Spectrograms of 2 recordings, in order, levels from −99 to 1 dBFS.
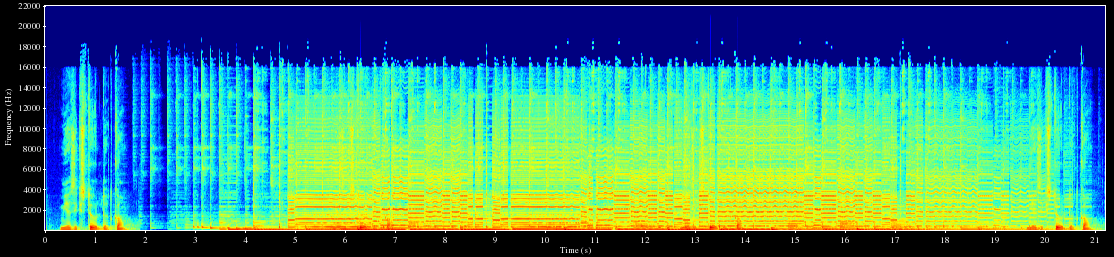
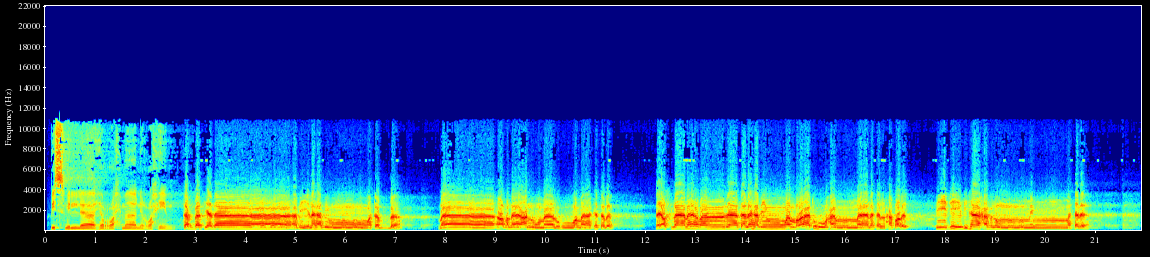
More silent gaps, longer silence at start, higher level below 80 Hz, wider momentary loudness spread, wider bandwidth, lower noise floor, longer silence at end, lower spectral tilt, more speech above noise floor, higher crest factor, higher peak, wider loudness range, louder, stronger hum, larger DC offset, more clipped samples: neither; first, 0.3 s vs 0.1 s; first, -30 dBFS vs -64 dBFS; about the same, 9 LU vs 11 LU; first, 17 kHz vs 11.5 kHz; first, -45 dBFS vs -41 dBFS; about the same, 0.15 s vs 0.2 s; first, -4.5 dB/octave vs -2.5 dB/octave; about the same, 27 dB vs 29 dB; about the same, 16 dB vs 12 dB; about the same, 0 dBFS vs 0 dBFS; first, 9 LU vs 4 LU; second, -15 LUFS vs -12 LUFS; neither; neither; neither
